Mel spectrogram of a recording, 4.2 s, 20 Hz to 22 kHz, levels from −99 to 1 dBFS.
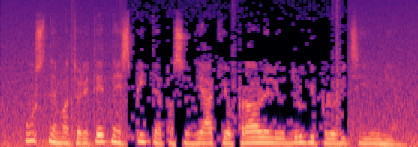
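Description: From 1.26 s to 3.48 s, overdone noise removal takes hold of the speech. A noise reduction stage is working far too hard here. It pulls individual frequency bands down, or shuts them off, whenever they sit close to its noise estimate. Softer parts of the voice fall into that range and vanish too. The room noise, about 15 dB under the speech elsewhere, drops and breaks up into small twinkling, warbling specks.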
